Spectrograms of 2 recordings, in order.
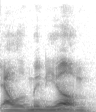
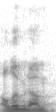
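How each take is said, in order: First: It is said the British way, five syllables. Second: It is said the American way, four syllables.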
